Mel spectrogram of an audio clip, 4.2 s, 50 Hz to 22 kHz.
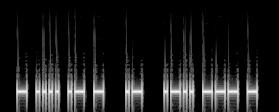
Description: Morse code, heard as a keyed tone, about 33 wpm, 700 Hz. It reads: THAT A LOT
